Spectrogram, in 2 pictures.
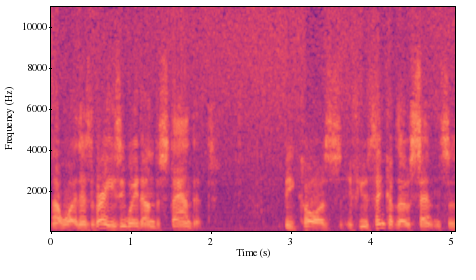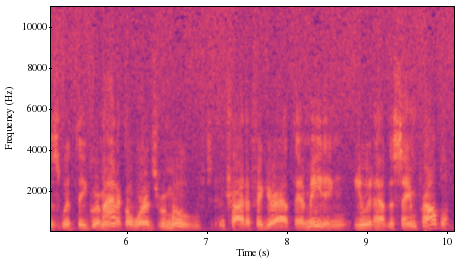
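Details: Adult male narrator; normal fluent speech.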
